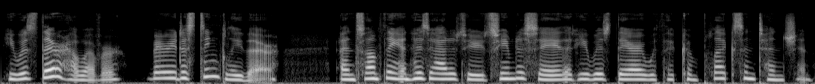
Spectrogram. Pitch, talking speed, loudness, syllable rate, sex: 245 Hz, 170 wpm, -17 LUFS, 5.5 syllables/s, female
